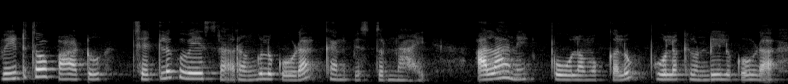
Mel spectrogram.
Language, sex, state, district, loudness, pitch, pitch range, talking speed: Telugu, female, Andhra Pradesh, Chittoor, -21 LUFS, 235 Hz, 225-255 Hz, 100 wpm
